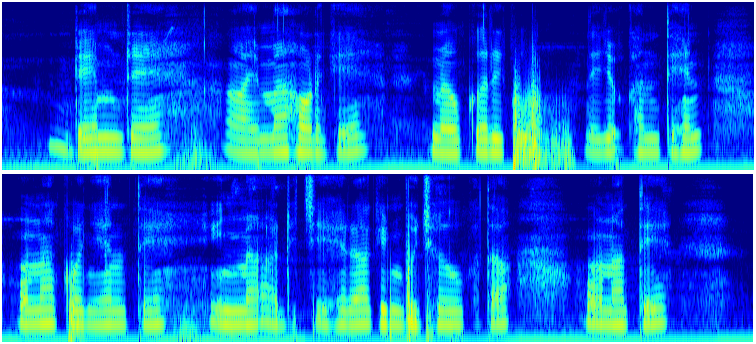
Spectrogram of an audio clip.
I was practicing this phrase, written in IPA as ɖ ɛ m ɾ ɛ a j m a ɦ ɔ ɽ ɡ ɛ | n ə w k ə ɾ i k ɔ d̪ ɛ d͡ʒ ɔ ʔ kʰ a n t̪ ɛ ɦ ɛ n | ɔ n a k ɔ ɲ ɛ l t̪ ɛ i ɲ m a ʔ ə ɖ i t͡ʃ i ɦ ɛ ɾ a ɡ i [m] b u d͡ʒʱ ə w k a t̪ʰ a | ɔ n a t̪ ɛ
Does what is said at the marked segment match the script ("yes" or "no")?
no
